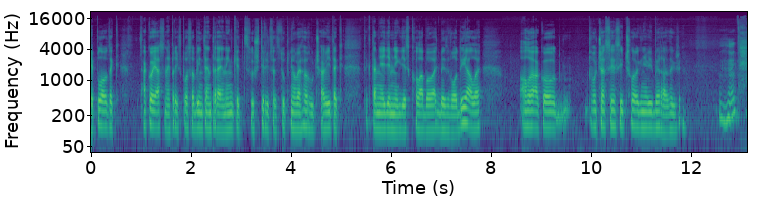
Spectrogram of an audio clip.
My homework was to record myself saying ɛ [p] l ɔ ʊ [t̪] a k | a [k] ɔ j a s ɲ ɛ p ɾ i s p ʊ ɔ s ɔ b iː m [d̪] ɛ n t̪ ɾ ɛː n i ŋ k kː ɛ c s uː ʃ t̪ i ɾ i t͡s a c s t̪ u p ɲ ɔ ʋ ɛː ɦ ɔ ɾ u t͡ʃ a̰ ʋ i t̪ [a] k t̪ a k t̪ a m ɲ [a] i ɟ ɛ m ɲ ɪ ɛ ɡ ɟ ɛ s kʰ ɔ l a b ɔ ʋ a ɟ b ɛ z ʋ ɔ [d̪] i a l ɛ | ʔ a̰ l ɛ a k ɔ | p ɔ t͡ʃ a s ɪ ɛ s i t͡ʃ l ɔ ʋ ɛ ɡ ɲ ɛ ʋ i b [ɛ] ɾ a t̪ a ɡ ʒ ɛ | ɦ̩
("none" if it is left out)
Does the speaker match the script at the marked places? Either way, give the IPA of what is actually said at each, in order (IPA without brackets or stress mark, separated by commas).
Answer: p, t̪, k, t̪, a, ɛ, d̪, ɛ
